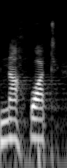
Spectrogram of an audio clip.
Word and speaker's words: Nahuatl: the Aztecs were one amongst many Nahua, or Nahuatl, N-A-H-U-A-T-L, Nahuatl-speaking peoples in the Central High Plateau of Mexico.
